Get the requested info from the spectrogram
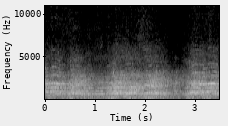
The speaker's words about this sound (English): Angry protesters stood in front of the State House in Lansing and yelled, "Let us in." Some of them were part of a far-right militia. Some were carrying semi-automatic rifles.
